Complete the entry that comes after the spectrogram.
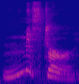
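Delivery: a loud call of Mister, delivered like a sneeze; sneezy Mister. A narrator's reading. The Lorax hailing the Onceler, loud and sneezy. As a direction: bark out Mister as if sneezing sawdust. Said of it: "he said with a sawdusty sneeze".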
